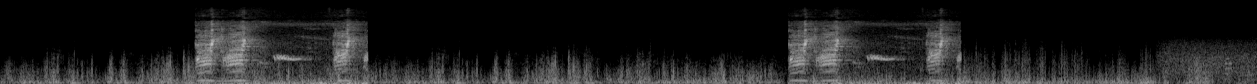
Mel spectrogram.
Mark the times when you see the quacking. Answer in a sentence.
The quacking can be heard from 1.9 to 3.7 s and from 7.8 to 9.7 s.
